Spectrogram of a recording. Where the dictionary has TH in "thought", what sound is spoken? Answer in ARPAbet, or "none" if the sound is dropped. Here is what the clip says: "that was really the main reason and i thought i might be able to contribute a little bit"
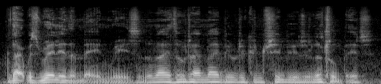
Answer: TH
